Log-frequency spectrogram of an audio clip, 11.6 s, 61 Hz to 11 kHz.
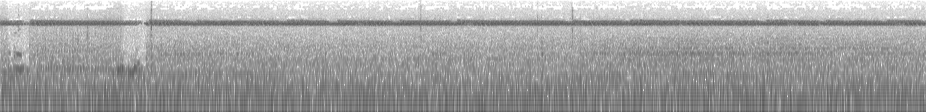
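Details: Under a near-full moon on 19/03/2019, crickets sustain a constant shrill high-pitched trill, punctuated by a few sharp clicks and a brief low tone at the start.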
